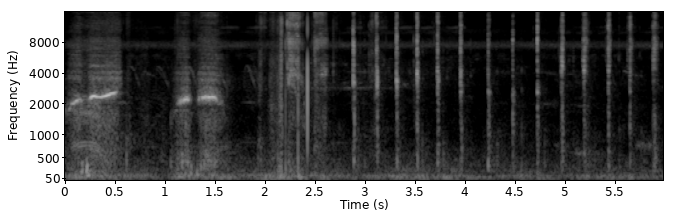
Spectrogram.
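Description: A Labrador puppy gives two thin, high whistled whines, followed by a run of sharp, regular clicks.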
